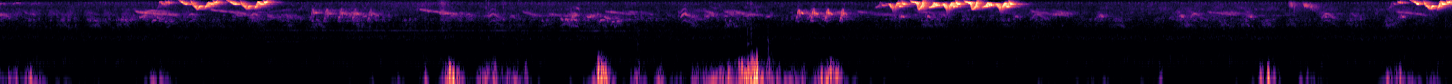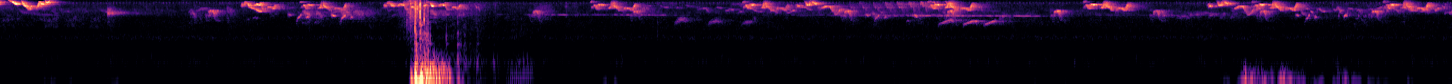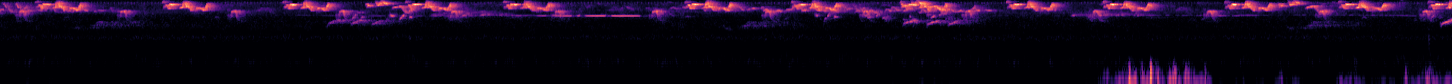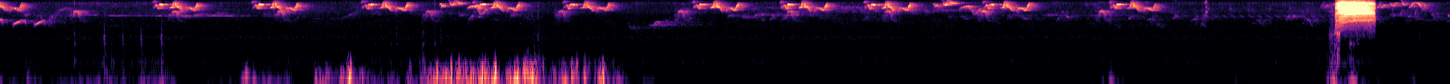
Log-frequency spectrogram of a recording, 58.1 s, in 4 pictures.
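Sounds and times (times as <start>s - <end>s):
low rumble on microphone: 0.0s - 0.5s, 4.3s - 8.6s, 12.5s - 12.9s, 40.2s - 41.2s, 46.0s - 49.8s
birds chirping: 0.0s - 58.0s.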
